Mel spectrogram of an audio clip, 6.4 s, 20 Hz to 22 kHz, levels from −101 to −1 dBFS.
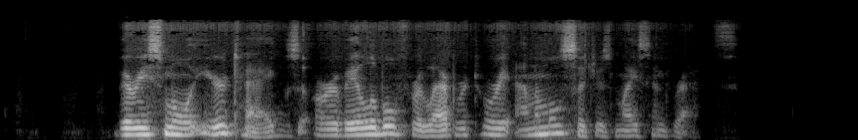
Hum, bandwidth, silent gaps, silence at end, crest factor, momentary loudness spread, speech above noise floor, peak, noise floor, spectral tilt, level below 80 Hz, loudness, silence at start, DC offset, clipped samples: none; 12.5 kHz; none; 1.3 s; 20 dB; 20 LU; 53 dB; -16 dBFS; -86 dBFS; -5 dB/octave; -70 dBFS; -33 LUFS; 0.9 s; under 0.1%; under 0.1%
